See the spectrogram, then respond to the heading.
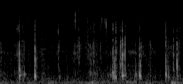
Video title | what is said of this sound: How to Make Your Own Butter (featuring Fred Woods of The Friends of Daley Ranch) | You can hear the sloshing around going on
